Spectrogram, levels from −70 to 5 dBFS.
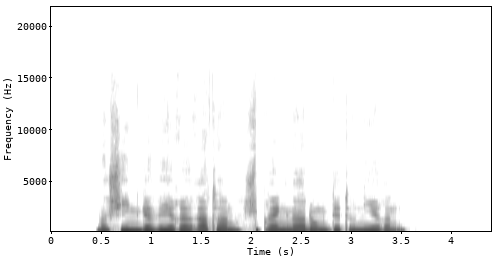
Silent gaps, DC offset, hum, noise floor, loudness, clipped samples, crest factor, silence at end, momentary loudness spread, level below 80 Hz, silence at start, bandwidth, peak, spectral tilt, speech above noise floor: none; under 0.1%; none; -82 dBFS; -25 LUFS; under 0.1%; 16 dB; 0.85 s; 9 LU; -44 dBFS; 0.45 s; 12 kHz; -10 dBFS; -8 dB/octave; 58 dB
